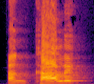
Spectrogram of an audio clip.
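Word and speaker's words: ἀγκάλη: Então gama gama, você vai pronunciar NG.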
